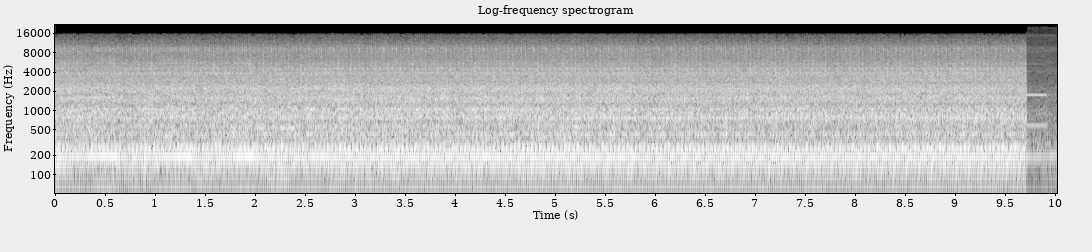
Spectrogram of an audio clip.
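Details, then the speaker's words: Audi A7 first start after fitting a new replacement engine: steady, even idle with constant hum, no knocks or misses, then a small rev; engine runs smoothly. "first start the brand new engine sounds good sounds good sounds good little Rev cool"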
